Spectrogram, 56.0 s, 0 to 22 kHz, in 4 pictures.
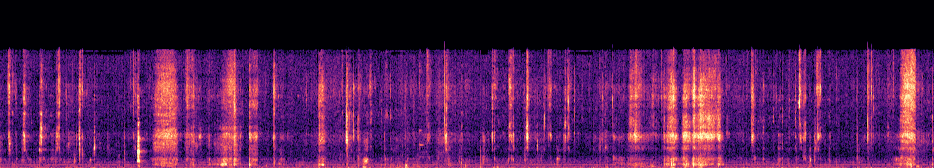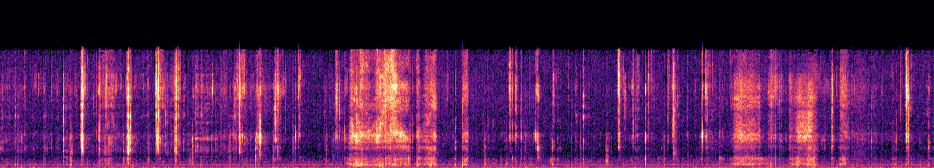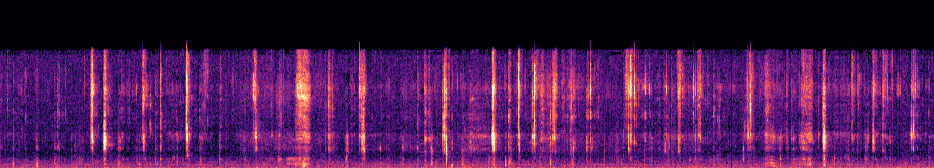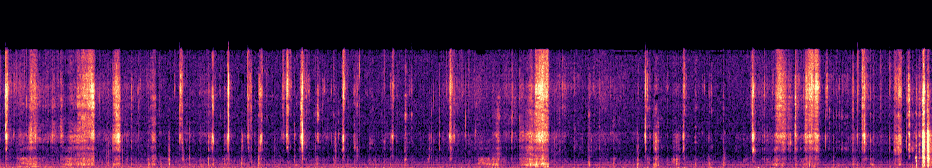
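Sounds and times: chewing with wet mouth clicks: 0.0s - 2.3s, 2.9s - 25.0s, 25.6s - 56.0s
faint hum: 0.0s - 56.0s.

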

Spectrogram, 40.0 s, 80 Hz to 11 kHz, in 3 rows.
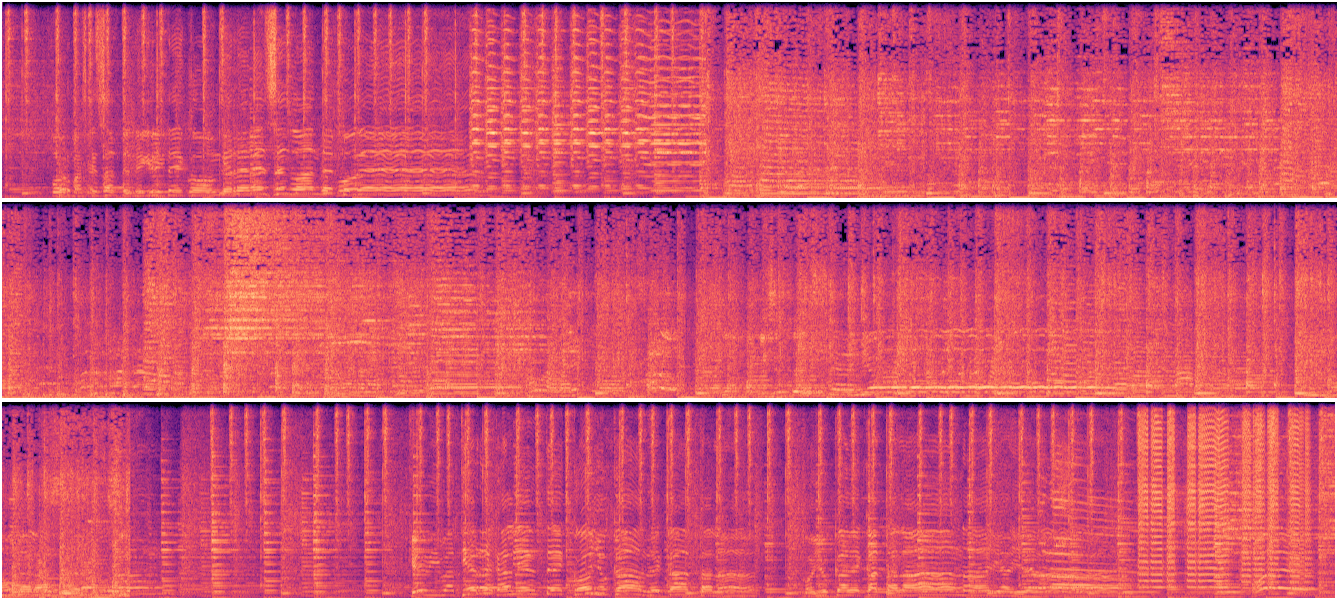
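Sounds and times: live band playing dance music: 0.0s - 40.0s
trumpet and trombone: 4.7s - 13.7s, 14.6s - 19.1s, 23.8s - 26.6s, 37.2s - 40.0s
wavering held melodic note: 38.1s - 39.9s.

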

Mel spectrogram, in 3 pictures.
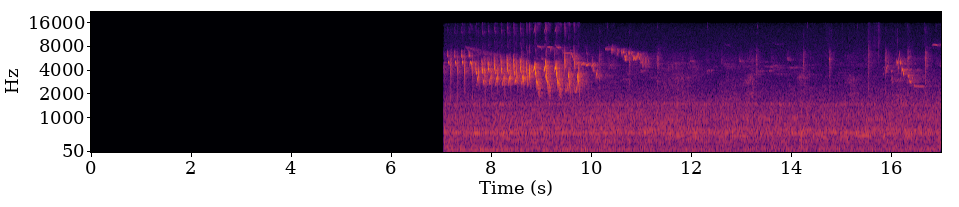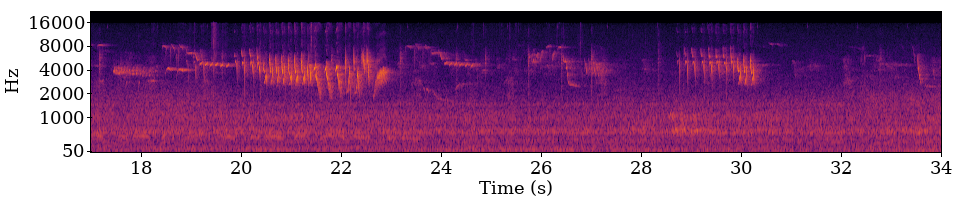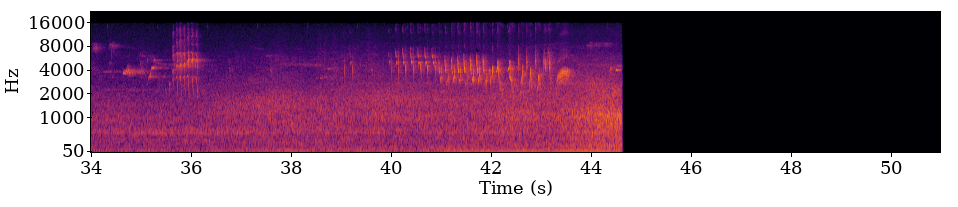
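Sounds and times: chaffinch singing: 7.1s - 44.6s.

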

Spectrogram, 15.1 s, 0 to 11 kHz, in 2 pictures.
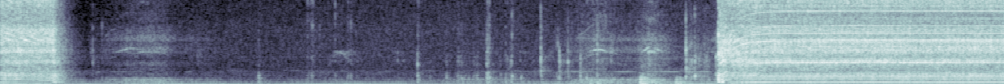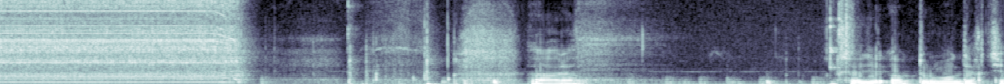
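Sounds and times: electric screwdriver whine: 0.0s - 0.6s, 3.7s - 9.5s.

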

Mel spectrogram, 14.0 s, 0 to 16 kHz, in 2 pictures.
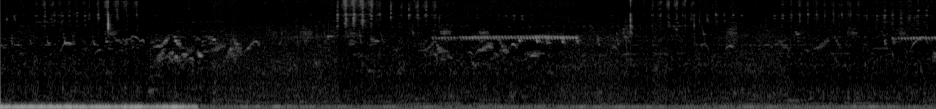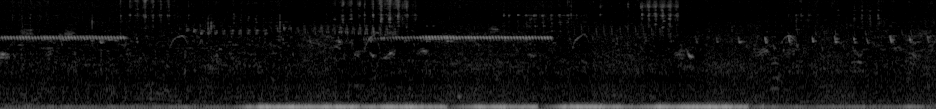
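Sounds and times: low rumble: 0.0s - 1.5s
faint chirps: 0.0s - 14.0s.

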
